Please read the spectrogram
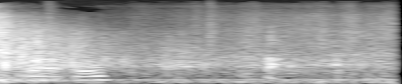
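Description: A shotgun blast dying away at the very start, then a single faint click a little past halfway.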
